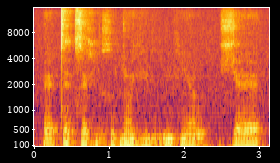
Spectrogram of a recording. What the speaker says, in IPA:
ɛ̰ t ɛ t͡s ɛ x j ə̰ x o ɟ õ ɪ̯ vʲ ə j ṵ ɲ fʲ ɛ̃ ʊ̯ | ç ɛ

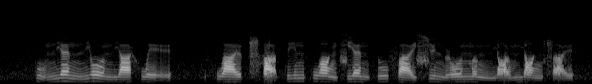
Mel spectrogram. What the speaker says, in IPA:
k ṵ˨˩ n̪ j ɛ˥˨ n n̪ j o˥˨ ʊ̯ n̪ j ä˨˦ x w ḛ˨˩ ɪ̯ | f w a˨˦ ɪ̯ ʈ͡ʂʰ ä̰˨˩ t̪ i˦ n k w ɑ˥˨ ŋ ɕ j ɛ˥˨ n t̪ u˦ f a˨˦ ɪ̯ ɕ y˥˨ n ɻ o˦ ʊ̯ n̪ ɤ˥˨ ŋ n̪ j ɑ˨˦ ʊ̯ m j ɑ˥˨ ŋ ʂ a˨˦ ɪ̯

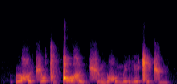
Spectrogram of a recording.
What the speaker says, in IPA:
ʔ ɵ χ y t͡ʃ ɔ ǀ i ǃ ɔ ʁ i | ʃ ɵ ŋ i χʷ œ m e r e ǁ e d͡ʒ y

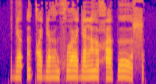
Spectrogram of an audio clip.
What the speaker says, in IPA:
dˤ a ʔ ə k ø dˤ ə ɦ ɵ xʷ ʕ ə dˤ ə l ø ħ a p ɔ s

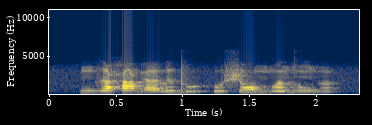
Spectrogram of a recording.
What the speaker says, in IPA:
n z ɛ˦ ħ a˥ ɡ æ˩ l ɨ˥ d̪ u˨ h u˦ ʃ ɔ˥ m b ã˦ d̪ ũ˦ ŋ ɡ ə̃˨

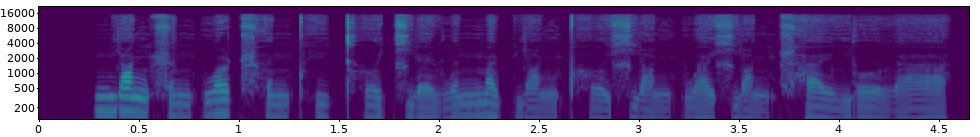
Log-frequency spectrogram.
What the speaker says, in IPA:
m j ɑ˥˩ ŋ ʂ ə˨˩ n p w ɔ˥˩ ʈ͡ʂʰ ə˧˥ n pʰ i˧˥ kʰ ɤ˧˥ t͡ɕ j ɛ˨˩ ɻ w ə˥ n m a˨ ɪ̯ p j ɑ˧˥ ŋ pʰ ɤ˧˥ ɕ j ɑ˧˥ ŋ p w ä˧˥ ɕ j ɑ˨˩ ŋ ʈ͡ʂʰ a˥˧ ɪ̯ l j o˥˩ ʊ̯ l ä˥

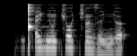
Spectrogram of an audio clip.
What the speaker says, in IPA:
ǃʼ ɛ˦ ʎ õ˦ c o˦ c ə̃˧ z ɨ˨ ɲ ə˧

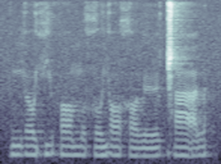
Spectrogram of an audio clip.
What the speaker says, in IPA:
mʲ ɔː o̯ fʲ u h ɔː m o x o j ɔː x ɔ l ʏː l ǁ aː l

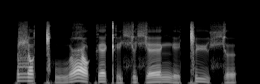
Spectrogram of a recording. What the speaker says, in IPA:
ɮ ɔ˥ ǀʰ uː˩˥ ʕ ɔ˧ k ɛ˥˩ kʼ e˩ ç ə˥˩ ç ɛː˥ ŋ e˩˥ ǀ yː˥˩ ç ə˧

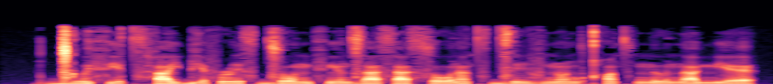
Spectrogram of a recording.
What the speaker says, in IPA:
ɡ͡ǀ ɯ fʲ ɛ t͡sʰ a j bʲ a f ɹ i s d͡z o n fʲ õ d͡z a s a s o ɾ ã t͡s d͡z i v n õ n qʰ õ t͡s n ɯ n a mʲ ɛ

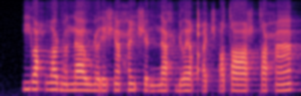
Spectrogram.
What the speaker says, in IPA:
j ɤ ħ ðˤ ɤ ɖ ɔ̃ n aː w ɳ ɤ ɾ e ʃ ã ħ ĩ ʃ a ɖ n a ħ ɖ ɤ j qʼ ɛ t͡ʃʼ a tˤ w ɔː ʃ tˤ u ħ ã

